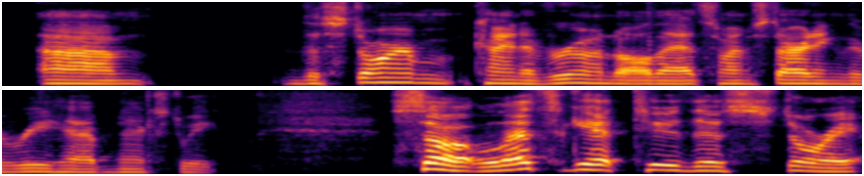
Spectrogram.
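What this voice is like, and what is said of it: Voice still recovering, not fully normal. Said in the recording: “as you can tell, my voice is still recovering”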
